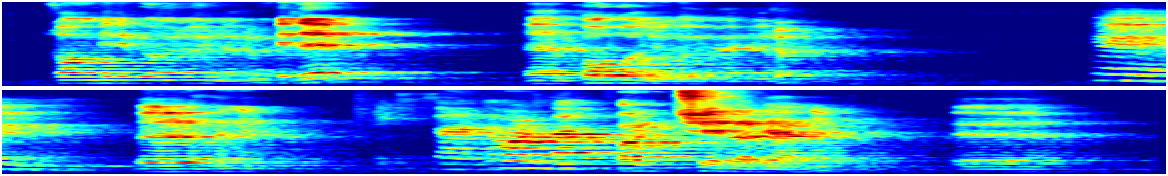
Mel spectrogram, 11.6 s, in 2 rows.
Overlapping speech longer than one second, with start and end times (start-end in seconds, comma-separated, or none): none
